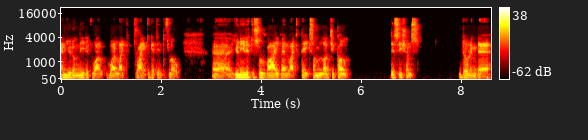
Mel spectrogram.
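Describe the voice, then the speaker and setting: Over a quiet background, a man with a medium-pitched voice speaks in a monotone at a moderate pace, leaving long, frequent pauses. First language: not English (English is third language). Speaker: performance coach. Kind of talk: webinar presentation. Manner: halting, many fillers.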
